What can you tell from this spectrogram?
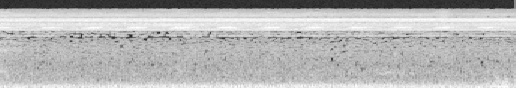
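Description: Steady high-pitched chorus of night insects, crickets among them, with a faint low rumble underneath.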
